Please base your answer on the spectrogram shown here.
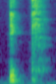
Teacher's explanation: Le fond de la langue avec la partie qui lui convient du palais supérieur, le qa et le ka.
